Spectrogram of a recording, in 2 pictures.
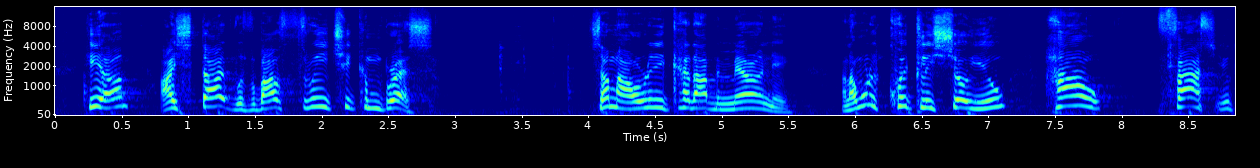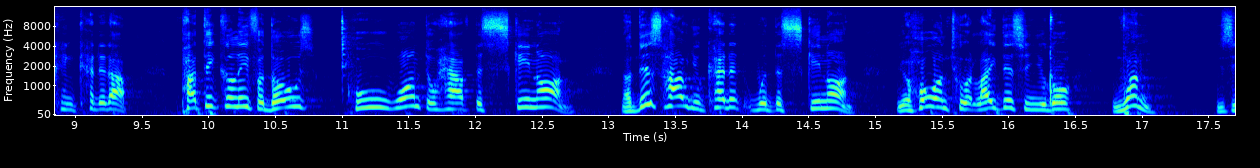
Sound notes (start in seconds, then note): none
